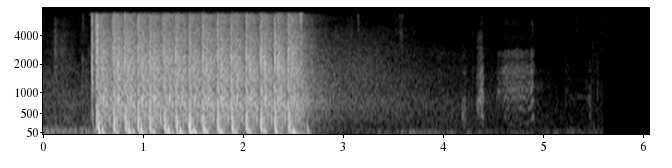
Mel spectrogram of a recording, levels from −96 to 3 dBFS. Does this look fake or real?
real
